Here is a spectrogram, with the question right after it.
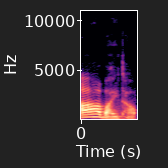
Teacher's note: é sempre, de todo jeito, a sílaba tônica no começo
